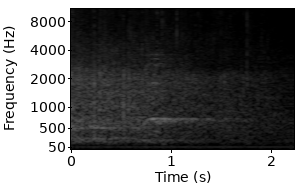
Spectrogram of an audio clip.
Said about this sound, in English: Come on, we need to say amen real nice and loud right there.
